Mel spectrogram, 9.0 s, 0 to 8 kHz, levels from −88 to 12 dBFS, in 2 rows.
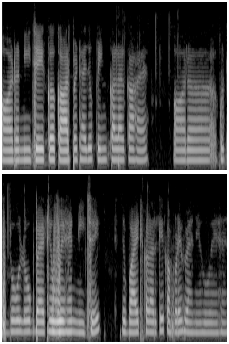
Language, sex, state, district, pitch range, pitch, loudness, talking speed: Hindi, female, Bihar, East Champaran, 185-195 Hz, 190 Hz, -19 LUFS, 175 wpm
